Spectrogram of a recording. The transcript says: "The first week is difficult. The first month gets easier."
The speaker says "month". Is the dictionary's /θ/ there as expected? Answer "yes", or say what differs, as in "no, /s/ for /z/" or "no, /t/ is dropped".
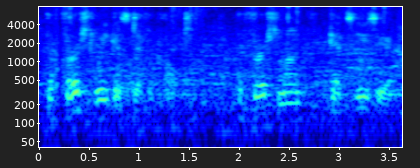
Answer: yes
